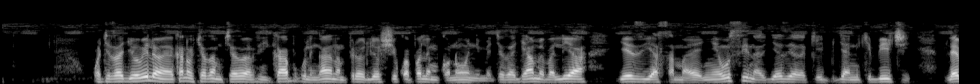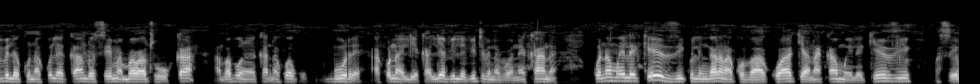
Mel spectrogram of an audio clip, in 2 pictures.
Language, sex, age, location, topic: Swahili, male, 25-35, Kisumu, government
